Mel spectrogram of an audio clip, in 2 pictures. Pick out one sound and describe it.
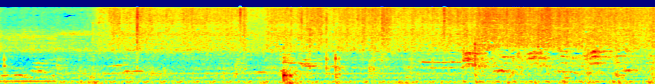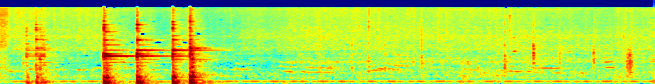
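Oil sizzles in a hot pan.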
